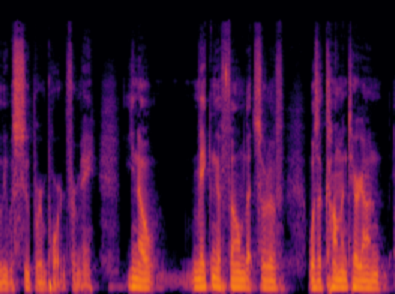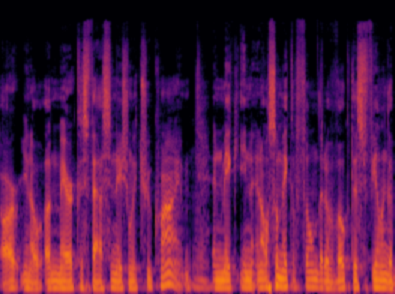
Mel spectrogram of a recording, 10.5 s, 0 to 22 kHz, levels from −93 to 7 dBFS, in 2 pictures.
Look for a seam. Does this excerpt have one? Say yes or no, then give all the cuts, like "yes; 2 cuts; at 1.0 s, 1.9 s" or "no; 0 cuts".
yes; 1 cut; at 1.6 s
